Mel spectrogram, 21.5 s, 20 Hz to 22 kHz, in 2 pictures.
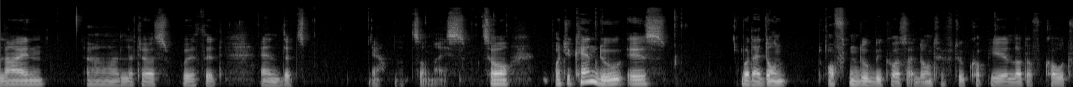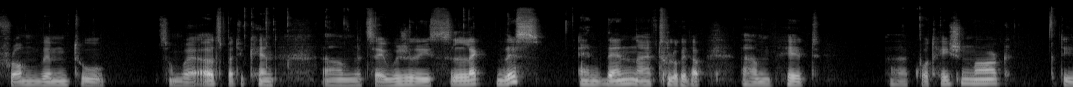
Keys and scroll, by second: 2.1 j, 2.7 k, 4.3 b, 6.8 h, 13.2-14.9 typing, 19.9 shift+', 21.3 shift+8.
